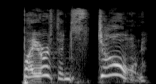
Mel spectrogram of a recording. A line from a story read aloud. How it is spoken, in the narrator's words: he yelled, struggling to be heard over the wind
